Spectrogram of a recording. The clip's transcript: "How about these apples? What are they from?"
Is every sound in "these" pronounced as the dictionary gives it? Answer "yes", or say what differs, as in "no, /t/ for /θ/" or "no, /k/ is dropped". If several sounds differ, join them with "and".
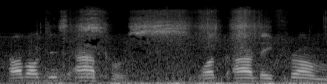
no, /s/ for /z/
